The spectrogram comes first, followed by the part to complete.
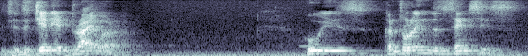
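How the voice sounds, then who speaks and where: Measured male spiritual lecturer, echoey room. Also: a little high, fairly bright tone. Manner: measured, explanatory, repeats words. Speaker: spiritual teacher. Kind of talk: religious lecture.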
